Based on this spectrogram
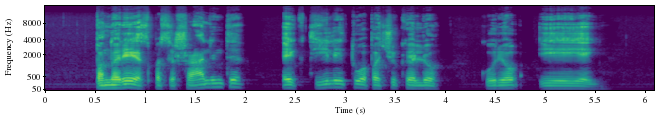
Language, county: Lithuanian, Vilnius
